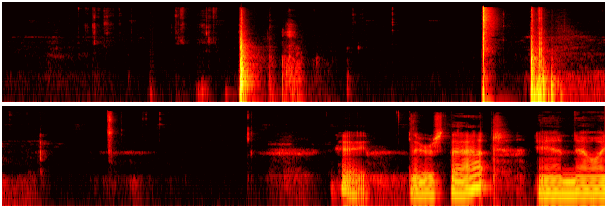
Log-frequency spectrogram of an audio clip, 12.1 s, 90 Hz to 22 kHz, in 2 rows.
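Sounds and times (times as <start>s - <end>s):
pliers and wire handling: 0.7s - 4.0s.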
